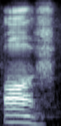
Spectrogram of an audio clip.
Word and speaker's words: of: Que se pronuncia of, com som de V.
